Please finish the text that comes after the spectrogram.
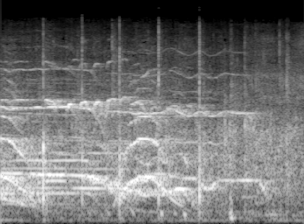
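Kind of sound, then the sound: crowd, audience applauding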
